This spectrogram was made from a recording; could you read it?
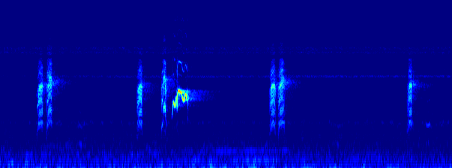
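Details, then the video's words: Sooty-headed bulbul calling to lure wild birds, giving sharp doubled chirps at irregular intervals and one louder short warbled whistle in the middle, over a quiet low rumble. "pikat kutilang manggil burung liar"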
